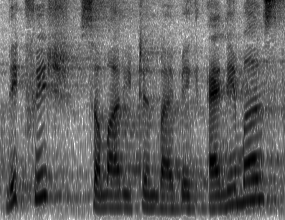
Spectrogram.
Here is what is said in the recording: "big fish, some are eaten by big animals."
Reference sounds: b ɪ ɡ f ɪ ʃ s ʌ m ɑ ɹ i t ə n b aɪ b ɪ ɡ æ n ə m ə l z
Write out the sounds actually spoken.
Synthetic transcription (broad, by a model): b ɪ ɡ f ɪ ʃ s ʌ m ɑ ɹ i t ə n b aɪ b ɪ ɡ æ n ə m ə l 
